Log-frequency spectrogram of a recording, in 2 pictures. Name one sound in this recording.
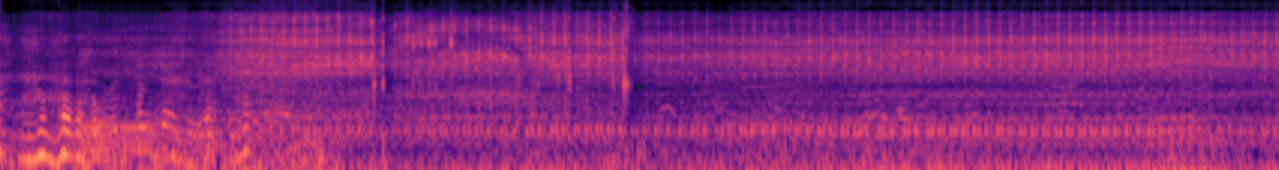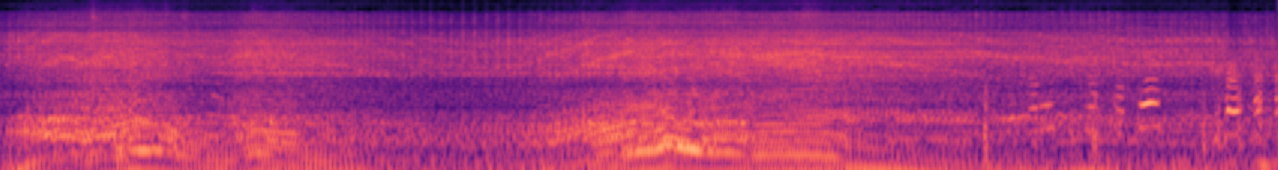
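A motorcycle engine idles and revs loudly.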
